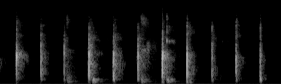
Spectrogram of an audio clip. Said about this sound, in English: Look at us, women. Women are women are doing great. Round of applause for women.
